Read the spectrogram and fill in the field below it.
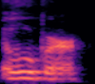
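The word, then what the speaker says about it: OWBR: one specific metric and I call it the um the ow wbr or I pronounce it obber and obber stands for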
